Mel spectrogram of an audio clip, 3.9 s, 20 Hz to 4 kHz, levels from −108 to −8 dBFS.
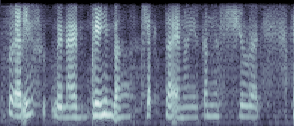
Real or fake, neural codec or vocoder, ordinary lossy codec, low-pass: fake; codec, 16 kHz in and 24 kHz out, 0.6 kbps, FireRedTTS-2 codec; none; 3.6 kHz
